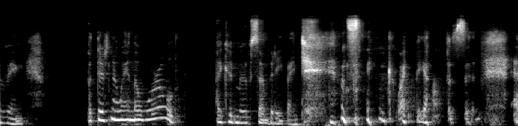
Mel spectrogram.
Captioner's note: chuckles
